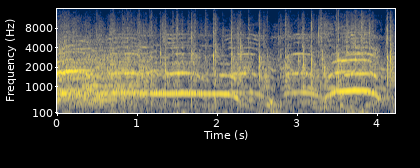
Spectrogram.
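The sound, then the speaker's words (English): An audience claps in a dense, continuous patter as a winner is announced, while several voices hold high, wavering tones over the applause, rising and falling in repeated swoops. “Listen to them doing it while applauding.”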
